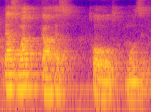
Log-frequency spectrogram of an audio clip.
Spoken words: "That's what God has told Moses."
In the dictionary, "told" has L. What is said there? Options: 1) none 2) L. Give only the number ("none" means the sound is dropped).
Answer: 2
